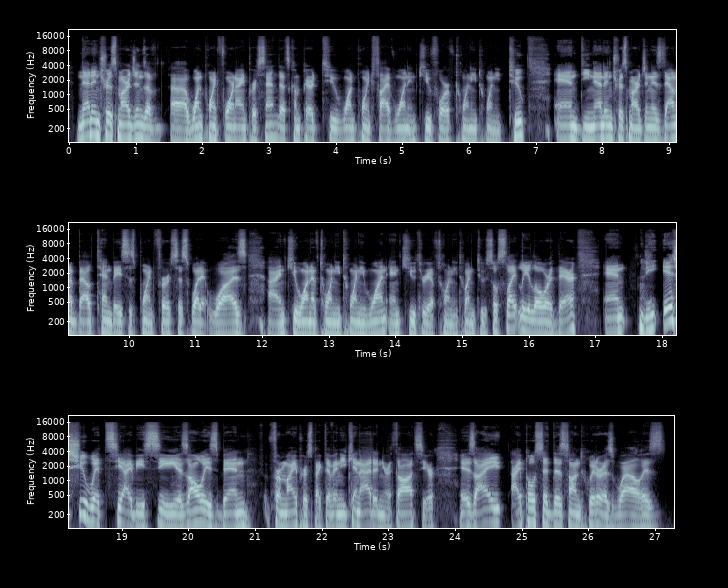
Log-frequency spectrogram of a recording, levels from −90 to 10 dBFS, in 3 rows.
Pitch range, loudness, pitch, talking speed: 95-115 Hz, -17 LUFS, 105 Hz, 155 wpm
